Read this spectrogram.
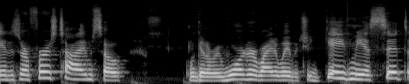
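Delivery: usual speaking voice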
